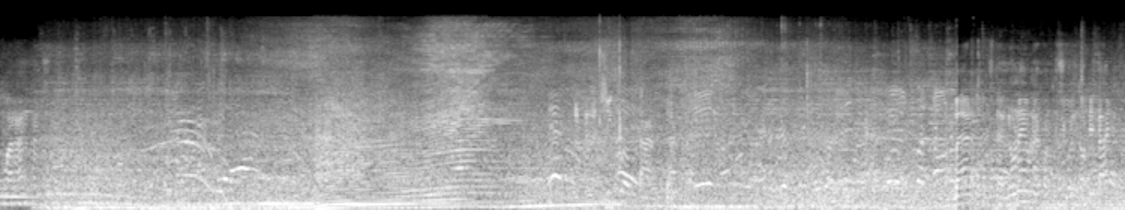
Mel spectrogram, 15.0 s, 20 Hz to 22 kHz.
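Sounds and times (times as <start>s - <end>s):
crowd voices: 0.0s - 15.0s
sports car engine accelerating: 0.4s - 15.0s.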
